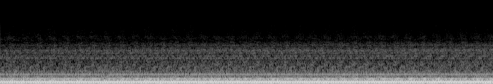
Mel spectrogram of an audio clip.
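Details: GAZ 66 truck recommissioned after winter, started with a little choke, idling as main tank pressure builds: deep even idle drone, no knocks, misses or rattles; normal idle.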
